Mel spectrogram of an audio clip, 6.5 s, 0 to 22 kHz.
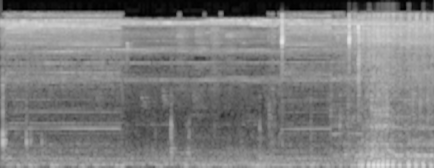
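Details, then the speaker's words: Honda Vario 125 FI scooter at idle, cold, after refitting TPS: low uneven idle, then throttle brings choppy stumbling bog (tekor) that never picks up cleanly; hesitation from misadjusted throttle position sensor, fixed by rotating it slightly. "ini saat hidup posisi langsam kita gas dia masih tekor kita tes sekali lagi saat kita gas tekor"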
